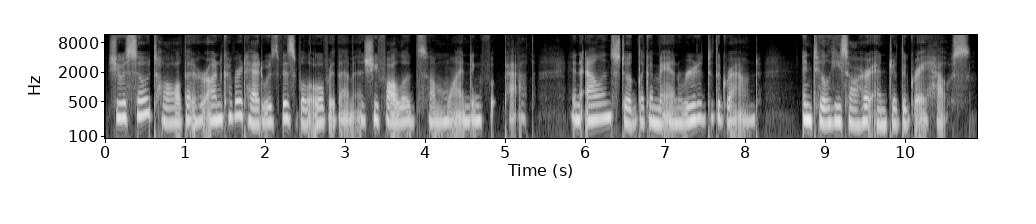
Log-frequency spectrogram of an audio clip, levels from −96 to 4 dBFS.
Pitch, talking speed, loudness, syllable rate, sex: 205 Hz, 200 wpm, -19 LUFS, 5.3 syllables/s, female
